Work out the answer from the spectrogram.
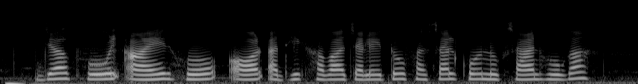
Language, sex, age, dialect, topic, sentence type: Hindi, female, 25-30, Awadhi Bundeli, agriculture, question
